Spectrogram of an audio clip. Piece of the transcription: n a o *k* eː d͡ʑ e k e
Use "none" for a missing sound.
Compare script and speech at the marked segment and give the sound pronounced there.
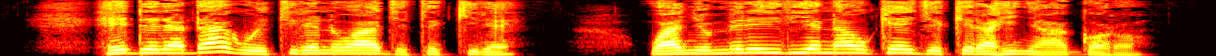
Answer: k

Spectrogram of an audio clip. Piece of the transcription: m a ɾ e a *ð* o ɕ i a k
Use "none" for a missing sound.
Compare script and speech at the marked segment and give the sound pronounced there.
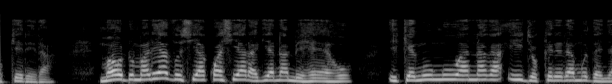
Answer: ð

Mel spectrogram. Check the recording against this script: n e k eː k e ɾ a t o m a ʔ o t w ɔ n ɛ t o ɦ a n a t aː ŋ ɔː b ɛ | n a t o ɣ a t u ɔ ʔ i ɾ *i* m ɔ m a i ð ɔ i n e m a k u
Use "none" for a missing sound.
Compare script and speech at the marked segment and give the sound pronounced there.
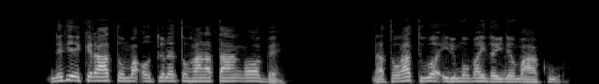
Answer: i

